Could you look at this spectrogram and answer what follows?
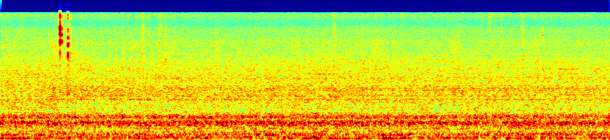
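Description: Hot oil sizzling steadily in an aluminium kadhai as cumin and mustard seeds fry for a tadka, over a low steady hum.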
